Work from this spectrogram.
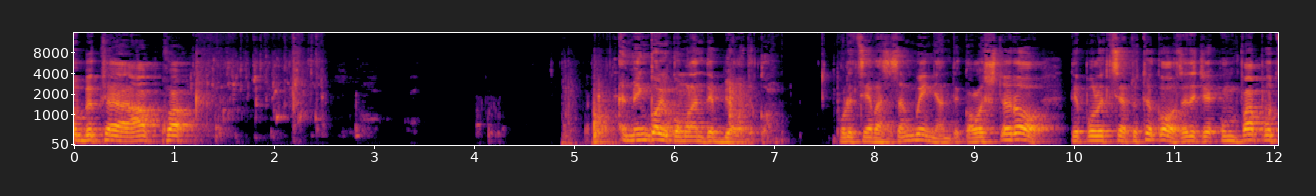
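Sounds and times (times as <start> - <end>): water pouring into a mug: 1.0 - 3.0.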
